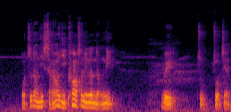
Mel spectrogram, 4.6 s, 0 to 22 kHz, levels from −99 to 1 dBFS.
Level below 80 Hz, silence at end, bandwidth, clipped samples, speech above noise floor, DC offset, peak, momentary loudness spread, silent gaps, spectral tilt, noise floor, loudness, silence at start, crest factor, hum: -60 dBFS; 0 s; 11 kHz; under 0.1%; 35 dB; under 0.1%; -12 dBFS; 16 LU; none; -8 dB/octave; -63 dBFS; -29 LUFS; 0.45 s; 18 dB; none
